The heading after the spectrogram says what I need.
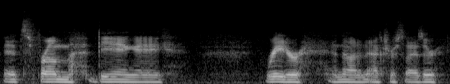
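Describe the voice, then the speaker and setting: A man's voice: on the low side, completely flat delivery, unhurried, fairly bright tone, highs cut off. A man in a casual, rambling chat about books he has found, enthusiastic and a little out of breath. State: slightly out of breath. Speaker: book collector showing a haul.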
